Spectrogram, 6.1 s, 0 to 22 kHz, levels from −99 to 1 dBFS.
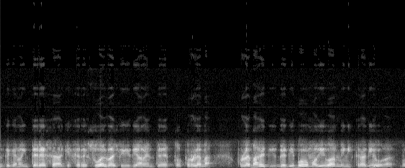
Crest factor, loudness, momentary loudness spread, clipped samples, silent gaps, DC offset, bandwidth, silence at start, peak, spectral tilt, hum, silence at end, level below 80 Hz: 20 dB; -19 LUFS; 9 LU; under 0.1%; none; under 0.1%; 6 kHz; 0 s; 0 dBFS; -5 dB/octave; none; 0 s; -84 dBFS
